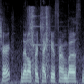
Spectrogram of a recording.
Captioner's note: cash register dings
